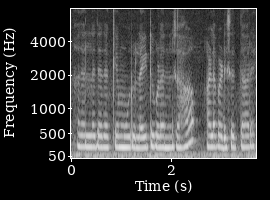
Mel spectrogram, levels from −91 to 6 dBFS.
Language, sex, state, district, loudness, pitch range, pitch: Kannada, female, Karnataka, Bangalore, -13 LUFS, 220-230 Hz, 225 Hz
